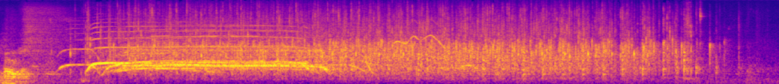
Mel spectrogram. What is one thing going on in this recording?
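A marching band plays a loud held chord outdoors.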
